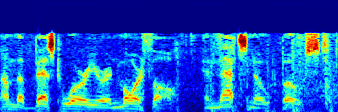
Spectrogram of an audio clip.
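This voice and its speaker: Over clear background noise, a man does a raspy, put-on character voice at a moderate pace. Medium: video game. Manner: casual, offhand.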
